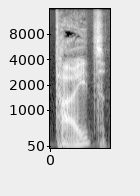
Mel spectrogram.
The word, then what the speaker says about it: Tait: Qui s'appelle Audrey Tate. Ça s'écrit T-A-I-T. On peut aussi dire Tight.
